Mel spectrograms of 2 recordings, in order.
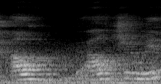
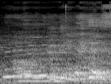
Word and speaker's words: Aljunied: I don't know how to pronounce this. Alchuid, is it? Arjuni. Oh, yeah. Aljunied.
